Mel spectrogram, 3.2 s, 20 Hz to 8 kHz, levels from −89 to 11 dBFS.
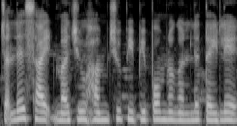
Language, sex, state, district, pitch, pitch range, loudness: Wancho, female, Arunachal Pradesh, Longding, 185 Hz, 180-190 Hz, -18 LUFS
